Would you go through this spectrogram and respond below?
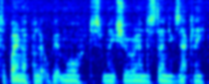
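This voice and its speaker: Low-voiced man, noisy recording. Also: flat delivery, fast talker, dark tone. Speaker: hobbyist vlogger. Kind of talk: casual chat, off-the-cuff equipment vlog. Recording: clearly noisy amateur camera recording.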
